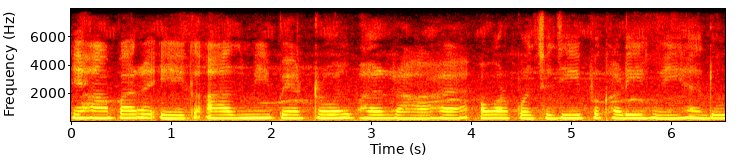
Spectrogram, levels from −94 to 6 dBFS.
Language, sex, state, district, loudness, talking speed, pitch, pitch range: Hindi, female, Chhattisgarh, Bilaspur, -12 LUFS, 130 wpm, 240 Hz, 235-245 Hz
